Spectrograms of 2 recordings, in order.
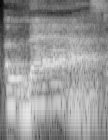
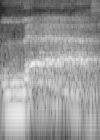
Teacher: the first L is a light L, and the next A is a stretched A, and it's a pure short letter A, and you say it last, okay?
